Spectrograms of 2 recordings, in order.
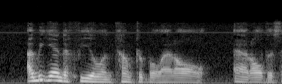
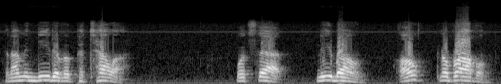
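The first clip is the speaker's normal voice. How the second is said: high, loud hollered exchange; calling across distance; 8 semitones higher, 12 dB louder than usual. A narrator's reading. Traders sort out a patella, calling out. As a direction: shout it so it carries.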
